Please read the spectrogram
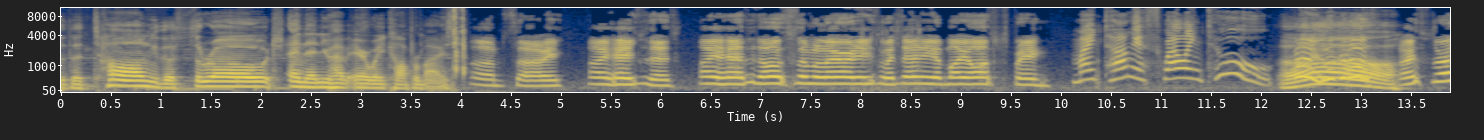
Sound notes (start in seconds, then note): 3.9 window clicks into view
